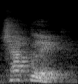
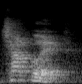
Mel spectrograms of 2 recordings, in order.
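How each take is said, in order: The two takes are said the same way.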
